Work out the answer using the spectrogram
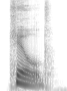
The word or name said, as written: killed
